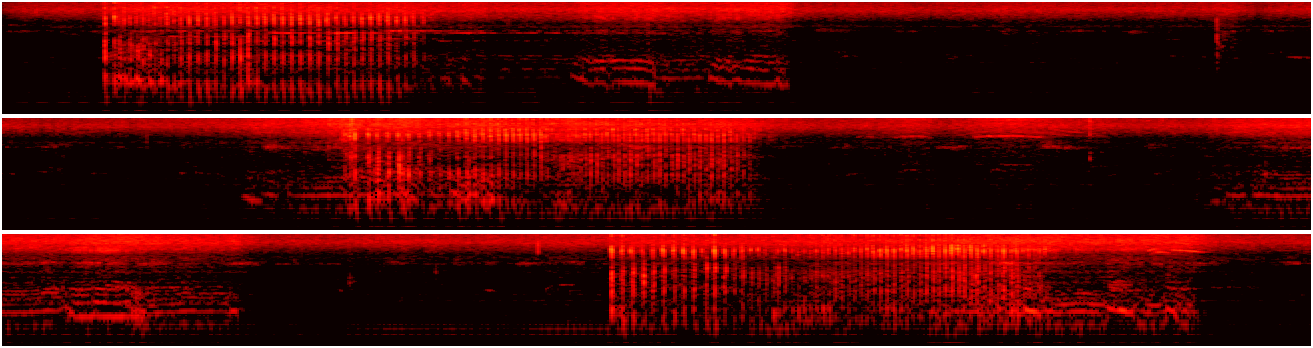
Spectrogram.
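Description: Rhythmic rumbling snores, one every five to six seconds, with quiet pauses between breaths. Snoring.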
